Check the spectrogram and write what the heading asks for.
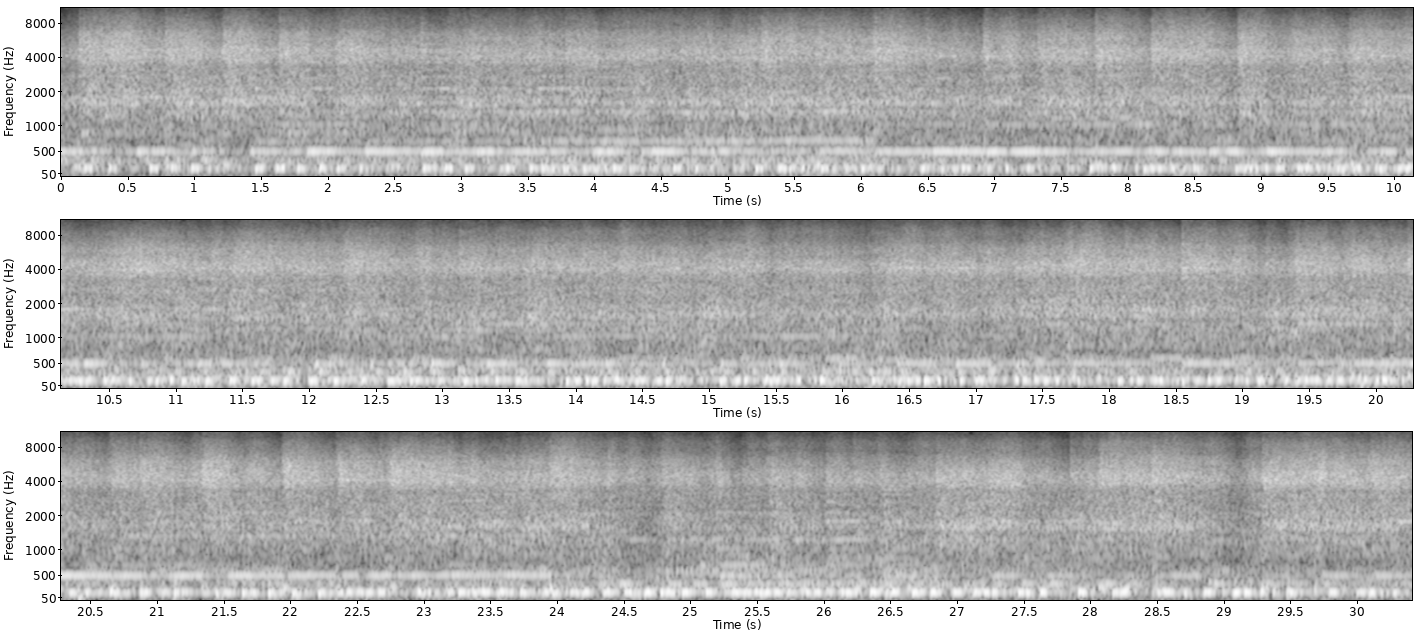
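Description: Chinese lion dance percussion playing without a break: a drum beating under dense clashing cymbals and a steady gong ring.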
